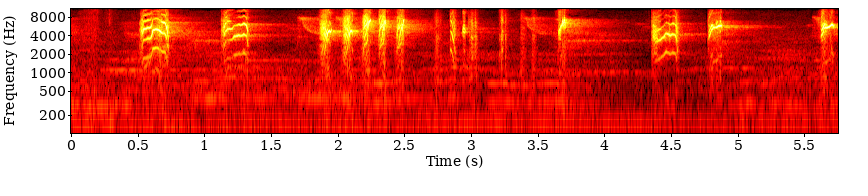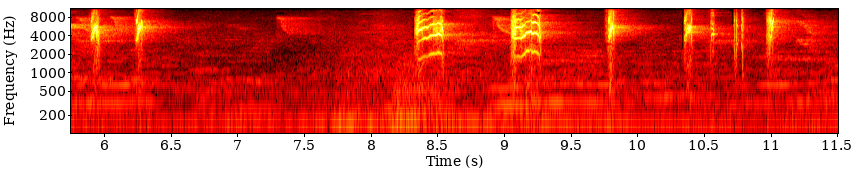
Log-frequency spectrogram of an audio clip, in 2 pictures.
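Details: Sunbird song played to make other birds join in: lively clusters of loud, sharp high chirps and slurred tweets, a short quiet stretch, then another burst of rapid notes.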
